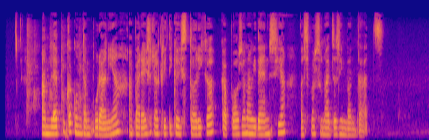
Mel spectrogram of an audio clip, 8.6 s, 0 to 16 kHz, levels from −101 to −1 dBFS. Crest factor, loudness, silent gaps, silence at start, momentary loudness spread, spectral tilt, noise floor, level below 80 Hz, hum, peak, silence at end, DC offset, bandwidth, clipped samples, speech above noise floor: 22 dB; -27 LUFS; none; 0.3 s; 11 LU; -3.5 dB/octave; -63 dBFS; -74 dBFS; none; -6 dBFS; 0.95 s; under 0.1%; 11.5 kHz; under 0.1%; 36 dB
